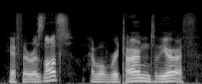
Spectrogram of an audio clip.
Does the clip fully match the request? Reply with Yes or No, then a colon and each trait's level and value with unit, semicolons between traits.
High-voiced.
No: low, 135 Hz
